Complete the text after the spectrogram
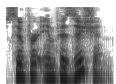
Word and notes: superimposition: British English

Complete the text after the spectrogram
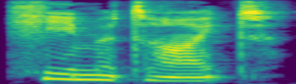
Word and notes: haematite: British English

